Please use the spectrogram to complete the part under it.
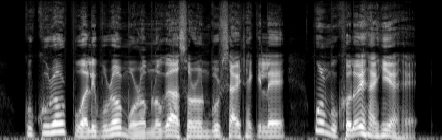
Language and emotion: Assamese, happy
